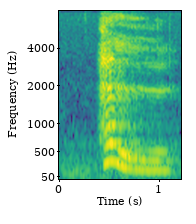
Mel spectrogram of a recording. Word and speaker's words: hell: Hell, short E.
